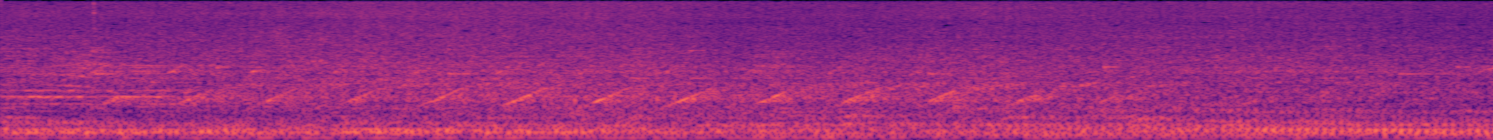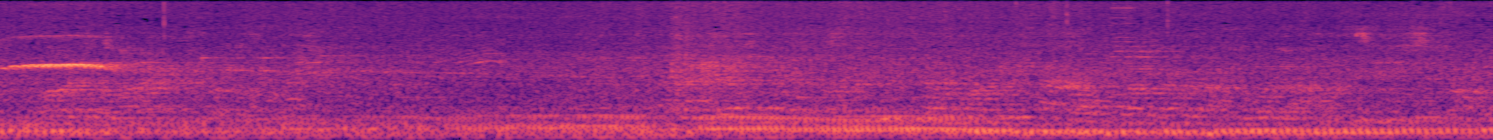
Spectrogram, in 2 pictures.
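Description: Busy town-centre market and street ambience: a steady low traffic rumble with background voices. Early on, a rapid series of short rising chirps sounds, about two a second for several seconds.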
